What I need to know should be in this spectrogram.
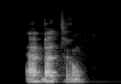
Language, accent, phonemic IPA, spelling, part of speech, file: French, Canada, /a.ba.tʁɔ̃/, abattront, verb, LL-Q150 (fra)-abattront.wav
- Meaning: third-person plural future of abattre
